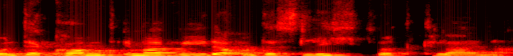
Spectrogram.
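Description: A woman speaks at a moderate pace, her voice somewhat breathy. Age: 70s. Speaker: homeopath. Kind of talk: interview.

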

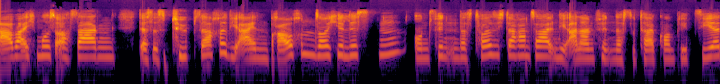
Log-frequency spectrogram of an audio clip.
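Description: A woman speaks in a plain, everyday voice at a moderate pace with ordinary pitch variation, in a dry, close sound with no echo. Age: 40s. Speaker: nutrition consultant and author. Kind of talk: interview.

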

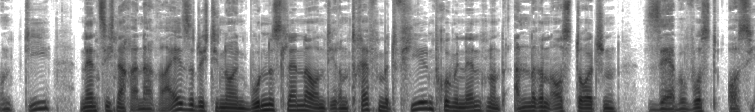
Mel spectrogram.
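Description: The sound is dry and close with no echo. A man of medium pitch speaks at a fairly quick pace with very wide pitch swings. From northern Germany, Hannover. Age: 50s. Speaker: news podcast host. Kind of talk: scripted narration.

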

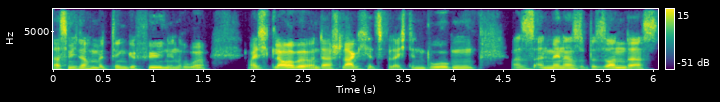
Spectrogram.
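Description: A man with a fairly low pitch talks at a fairly quick pace, his dark, mellow tone held in a monotone, flat intonation. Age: 30s. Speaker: nonviolent communication trainer. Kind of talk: interview. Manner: hesitant, many filler sounds.

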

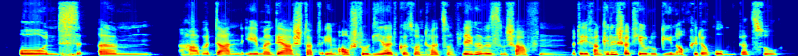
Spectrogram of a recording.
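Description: A woman at medium pitch and moderate pace, monotone and flat, with hardly any pauses, in a dry, close sound with no echo and a very clean recording with a silent background. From northern Germany (East Frisia). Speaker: nursing science professor. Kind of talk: interview.

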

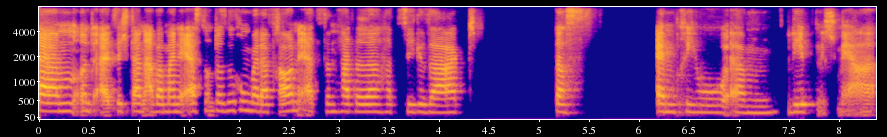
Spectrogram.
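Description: A woman talks at a fairly slow pace in a medium pitch. It is a plain, everyday voice. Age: 30s. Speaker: cycle coach and yoga teacher. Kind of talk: podcast interview.

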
